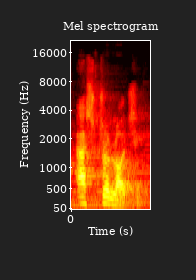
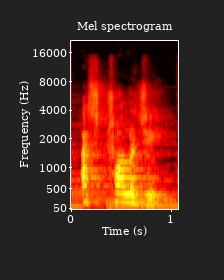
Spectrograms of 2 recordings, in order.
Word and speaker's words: astrology: This word is not astrology. It is pronounced as astrology. Again, this word is astrology.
